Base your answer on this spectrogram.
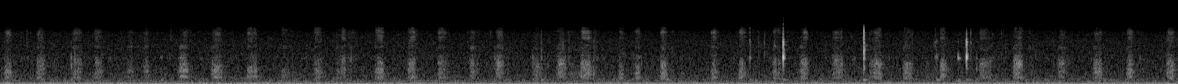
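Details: Hedgehog rut condensed from two hours to five minutes: a long, even train of quick snorting puffs with a few sharp clicks near the end, all over a faint low hum.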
